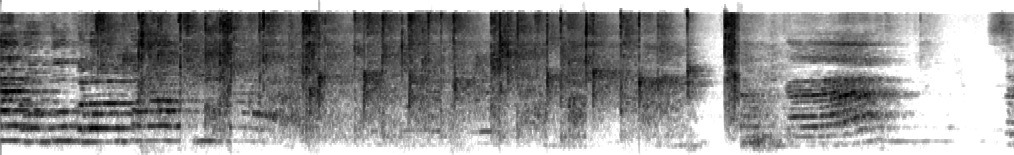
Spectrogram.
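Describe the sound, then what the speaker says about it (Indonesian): Classroom applause for a student group after a balloon demonstration, a small group clapping loud and close while children's voices chatter over it, then a short pause and a brief burst of talk. "tepuk tangan untuk kelompok"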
